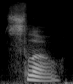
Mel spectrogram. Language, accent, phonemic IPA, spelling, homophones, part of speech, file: English, US, /sloʊ/, slow, sloe, adjective / verb / noun / adverb, En-us-slow.ogg
- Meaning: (adjective) Taking a long time to move or go a short distance, or to perform an action; not quick in motion; proceeding at a low speed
